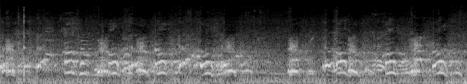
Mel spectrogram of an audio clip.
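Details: Shetland Sheepdog Lesya competing with a child at a Child and Dog event on 31 May 2015, giving sharp repeated barks in fast bursts with brief pauses, a child's voice audible.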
